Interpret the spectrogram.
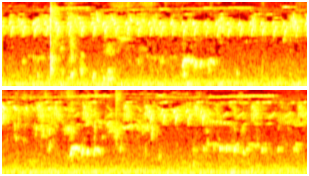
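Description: Faint bird chirping: a fast, even run of high chirps that thins out about halfway through, with a few short, lower calls in between.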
